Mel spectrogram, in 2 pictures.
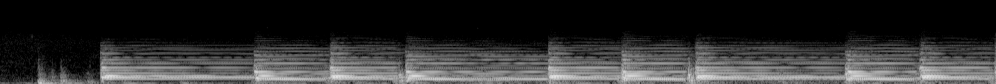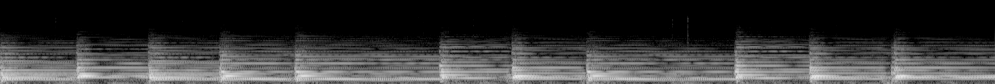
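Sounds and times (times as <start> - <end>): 
instrumental music: 0.0 - 19.9.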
